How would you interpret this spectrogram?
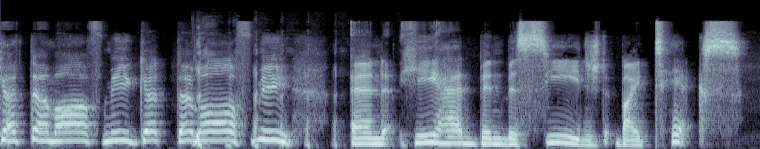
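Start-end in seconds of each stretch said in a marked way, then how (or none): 0.0-2.9 mock desperate, panicked yell, very high. Recounting what a man covered in ticks yelled when found, retelling a yell. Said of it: "he was yelling".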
